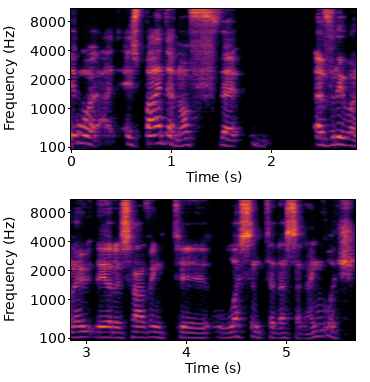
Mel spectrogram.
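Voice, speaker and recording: The voice is somewhat breathy with lively intonation. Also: man, medium pitch for a man. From Scotland, West Coast (Glasgow area). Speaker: whisky distillery representative. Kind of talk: online tasting talk. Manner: slowed, clear enunciation.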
